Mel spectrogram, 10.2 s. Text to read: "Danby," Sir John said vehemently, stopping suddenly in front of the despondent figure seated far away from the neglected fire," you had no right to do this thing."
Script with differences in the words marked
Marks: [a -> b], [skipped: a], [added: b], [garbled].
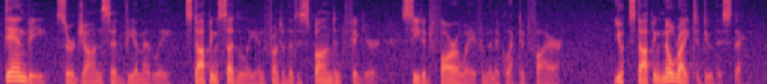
"Danby," Sir John said vehemently, stopping suddenly in front of the despondent figure seated far away from the neglected fire," you [had -> stopping] no right to do this thing."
